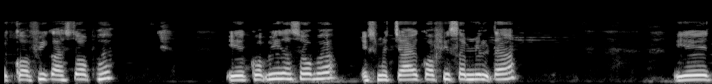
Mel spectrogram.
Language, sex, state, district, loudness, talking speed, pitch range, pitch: Hindi, male, Bihar, Darbhanga, -12 LUFS, 145 wpm, 205-245 Hz, 225 Hz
